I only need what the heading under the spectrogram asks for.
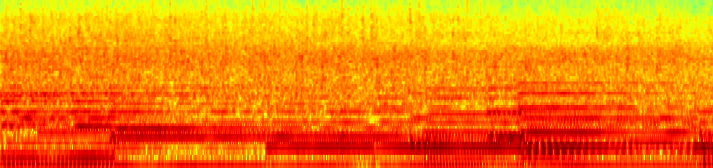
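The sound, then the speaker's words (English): An audience at a church impartation service claps their hands in a dense, continuous patter that fills the whole clip, while sustained organ-like chords hold and shift underneath at an even, loud level. “Clap your hands and say, I will become.”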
